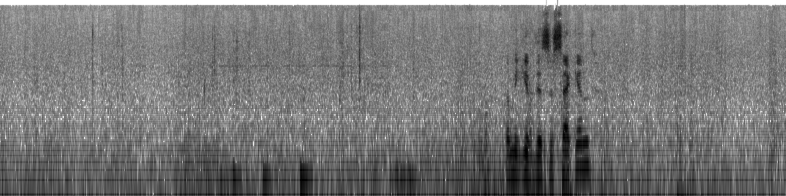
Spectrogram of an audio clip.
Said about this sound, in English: Just a second. We're having some distortion here. Okay. I don't know what's going on.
